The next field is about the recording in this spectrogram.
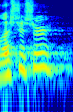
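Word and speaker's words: Leicester: Is that Lester? Lester.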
